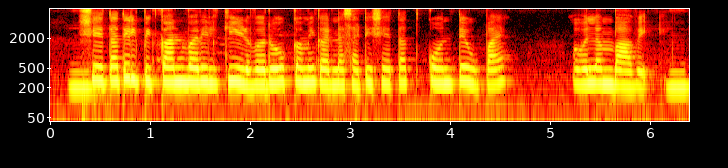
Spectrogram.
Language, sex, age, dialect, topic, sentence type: Marathi, female, 18-24, Standard Marathi, agriculture, question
